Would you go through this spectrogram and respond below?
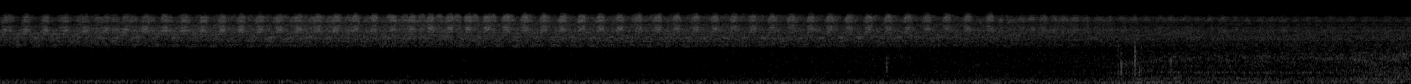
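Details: Cicada singing in courtship on the morning of July 30, 2017, at Passage de la Duee: a loud, high buzzing chorus pulsing steadily about two to three times per second, with faint clicks near the end.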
